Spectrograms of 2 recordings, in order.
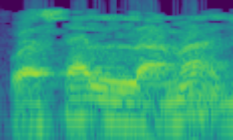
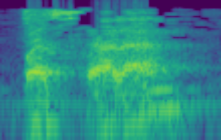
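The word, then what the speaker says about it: Wasallama (وسلم): Salla pakai lam itu pakai tasdid. Wasallama juga pakai tasdid. Ya. Jangan wasallam, wassalam, ya, atau wassalam. Tapi wasallama. Sallallahu alaihi wasallama.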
